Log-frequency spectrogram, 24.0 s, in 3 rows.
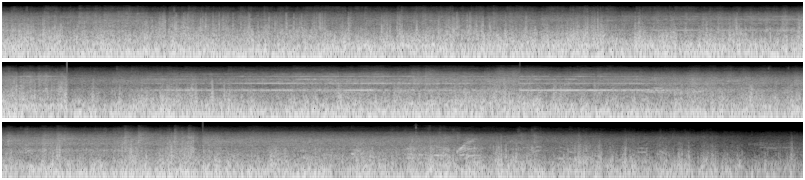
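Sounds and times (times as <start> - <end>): train rumbling with wheel clatter: 0.0 - 24.0
train horn blasts: 9.4 - 14.9.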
